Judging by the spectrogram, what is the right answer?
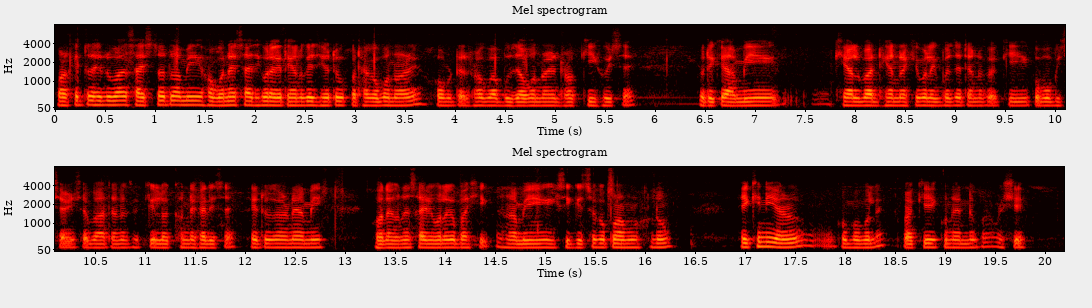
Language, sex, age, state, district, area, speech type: Assamese, male, 18-30, Assam, Biswanath, rural, spontaneous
